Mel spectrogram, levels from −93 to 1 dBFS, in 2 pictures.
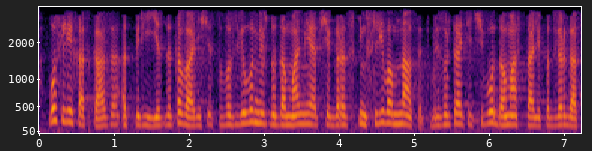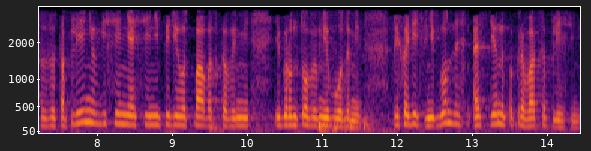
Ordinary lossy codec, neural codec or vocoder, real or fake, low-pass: MP3, 32 kbps; none; real; 3.6 kHz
